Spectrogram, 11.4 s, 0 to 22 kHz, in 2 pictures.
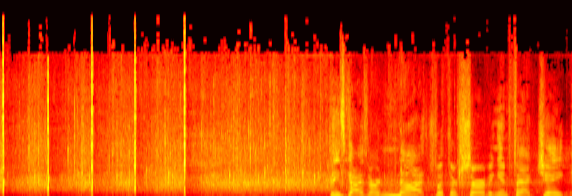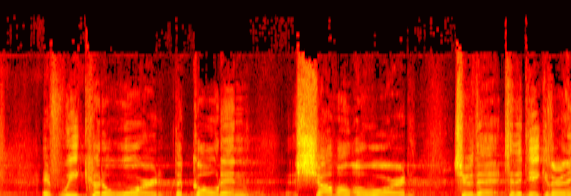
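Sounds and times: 
sharp loud claps: 0.0 - 5.1
audience applauding: 0.0 - 5.2
speech: 3.3 - 11.4.

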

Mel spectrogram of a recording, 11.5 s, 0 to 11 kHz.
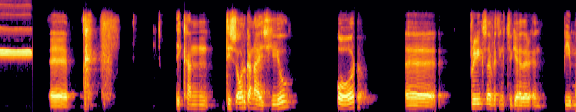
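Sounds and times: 
high-pitched censorship bleep: 0.0 - 0.7
speech: 1.0 - 1.5, 3.8 - 5.9, 6.8 - 7.4, 8.1 - 11.5.

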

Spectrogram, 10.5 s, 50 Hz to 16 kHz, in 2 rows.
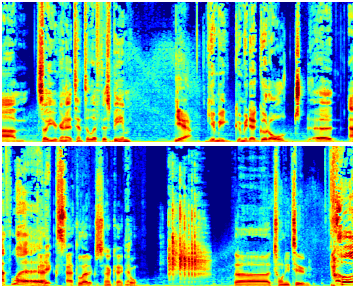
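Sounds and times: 
speech: 0.0 - 7.4, 8.7 - 10.5
dice rolling across a hard table: 7.8 - 8.4.

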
